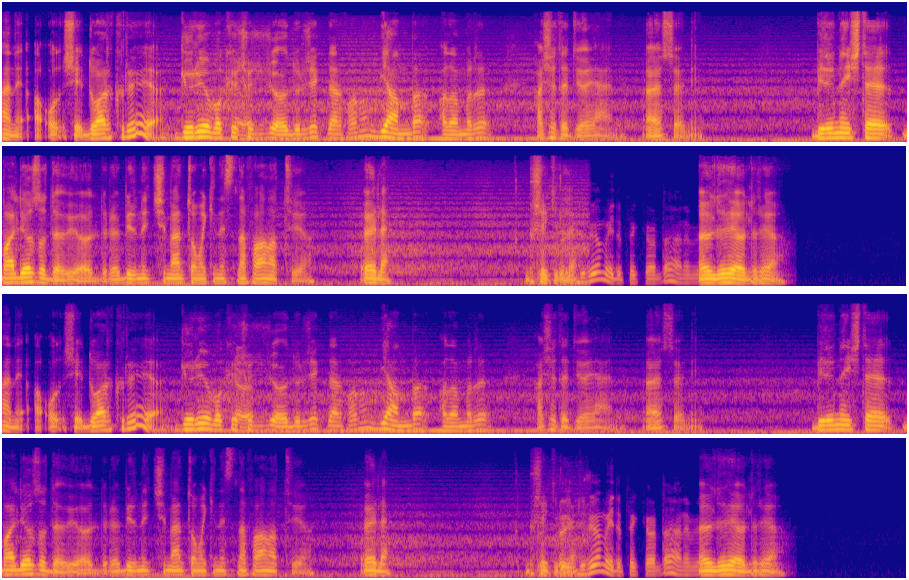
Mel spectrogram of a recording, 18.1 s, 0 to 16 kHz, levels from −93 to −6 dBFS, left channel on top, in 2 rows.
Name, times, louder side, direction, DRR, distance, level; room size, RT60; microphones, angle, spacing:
voice 1, 0.0-6.2 6.4-7.0 8.1-12.2 12.6-13.0 14.3-14.8 16.0-16.9, left 3 dB, 65° left, 0.9 m, -22 dB
sound 1, 1.5-14.9, left 1 dB, 90° left, 5.9 m, -37 dB
voice 2, 14.4-16.1, right 2 dB, 40° right, 0.7 m, -30 dB
head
